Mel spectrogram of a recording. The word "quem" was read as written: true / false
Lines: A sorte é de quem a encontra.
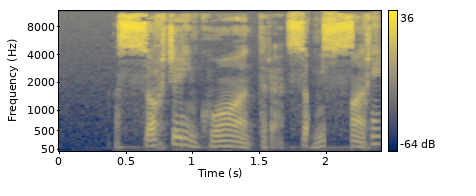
false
